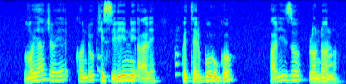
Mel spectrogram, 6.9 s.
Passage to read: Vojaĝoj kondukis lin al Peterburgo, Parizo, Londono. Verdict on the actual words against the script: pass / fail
pass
